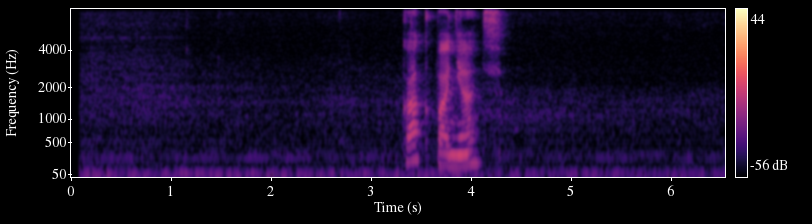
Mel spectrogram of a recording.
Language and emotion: Russian, neutral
